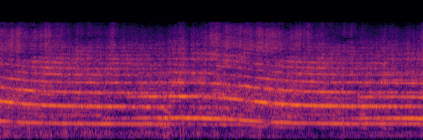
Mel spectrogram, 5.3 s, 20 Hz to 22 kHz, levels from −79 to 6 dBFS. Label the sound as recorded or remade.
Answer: recorded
